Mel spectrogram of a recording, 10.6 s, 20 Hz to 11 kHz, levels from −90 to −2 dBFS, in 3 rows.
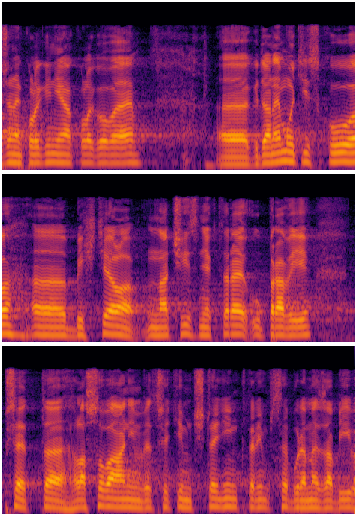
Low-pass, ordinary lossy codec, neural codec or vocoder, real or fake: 7.2 kHz; MP3, 64 kbps; none; real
